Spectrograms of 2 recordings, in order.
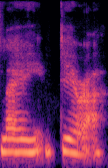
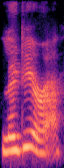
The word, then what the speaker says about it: Ladera: Ladera says, my name is pronounced Ladera. Ladera.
